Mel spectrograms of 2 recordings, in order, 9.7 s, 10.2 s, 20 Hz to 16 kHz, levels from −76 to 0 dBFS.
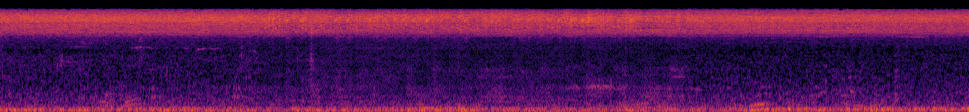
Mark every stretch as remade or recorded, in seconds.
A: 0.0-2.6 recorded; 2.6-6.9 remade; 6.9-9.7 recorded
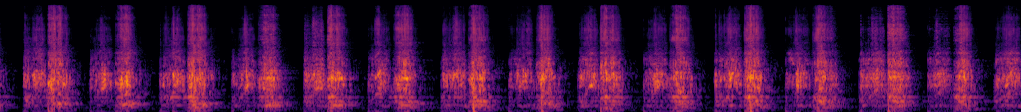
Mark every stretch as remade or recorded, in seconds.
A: 0.0-2.6 remade; 2.6-3.3 recorded; 3.3-8.3 remade; 8.3-9.6 recorded; 9.6-10.2 remade

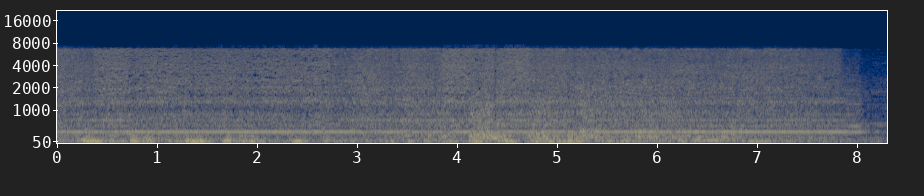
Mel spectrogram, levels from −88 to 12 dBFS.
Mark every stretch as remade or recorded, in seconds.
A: 0.0-2.4 recorded; 2.4-5.4 remade; 5.4-8.3 recorded

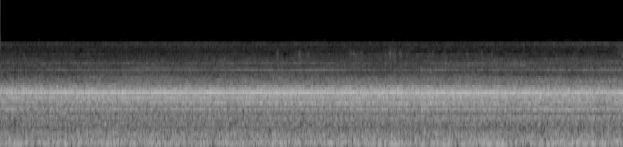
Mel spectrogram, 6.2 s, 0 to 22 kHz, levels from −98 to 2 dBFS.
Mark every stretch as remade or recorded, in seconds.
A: 0.0-1.2 remade; 1.2-3.7 recorded; 3.7-6.2 remade

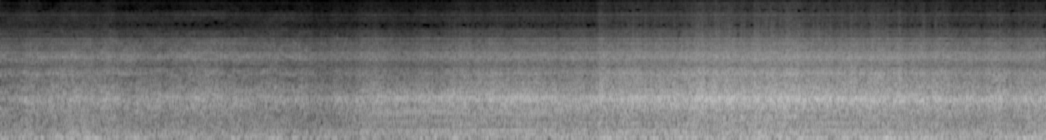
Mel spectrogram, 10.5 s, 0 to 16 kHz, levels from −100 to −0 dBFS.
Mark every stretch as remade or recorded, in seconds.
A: 0.0-3.1 remade; 3.1-10.5 recorded

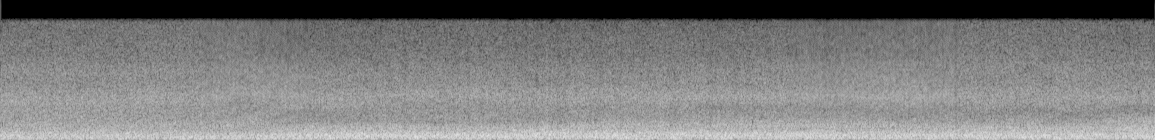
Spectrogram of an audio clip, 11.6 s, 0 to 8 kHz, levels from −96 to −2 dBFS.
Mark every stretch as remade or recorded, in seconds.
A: 0.0-2.0 recorded; 2.0-3.1 remade; 3.1-7.9 recorded; 7.9-9.6 remade; 9.6-11.6 recorded

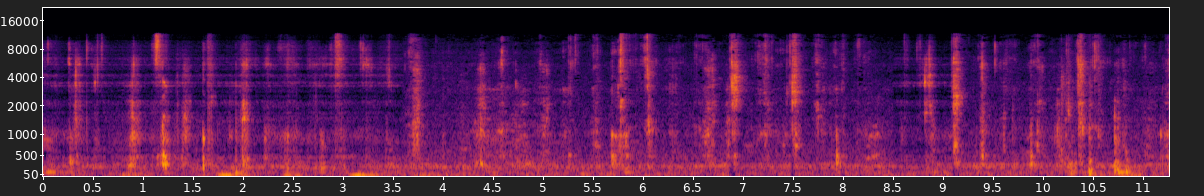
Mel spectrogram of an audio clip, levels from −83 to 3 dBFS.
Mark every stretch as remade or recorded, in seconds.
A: 0.0-3.6 remade; 3.6-8.5 recorded; 8.5-9.1 remade; 9.1-11.3 recorded

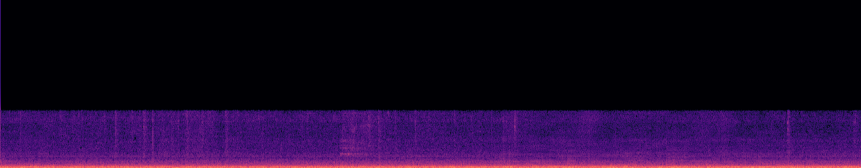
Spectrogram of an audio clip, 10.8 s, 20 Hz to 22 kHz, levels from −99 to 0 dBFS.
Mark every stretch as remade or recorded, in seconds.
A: 0.0-0.6 remade; 0.6-6.1 recorded; 6.1-9.7 remade; 9.7-10.8 recorded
